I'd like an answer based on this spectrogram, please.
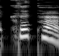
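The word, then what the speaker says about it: Κρήτη: 어 이제 그래 대라고 보통 반응하지 않고 예 크레타 라고 밥을 발음을 하는 곳입니다 어제 찾아보니까 크리스 에서 굉장히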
